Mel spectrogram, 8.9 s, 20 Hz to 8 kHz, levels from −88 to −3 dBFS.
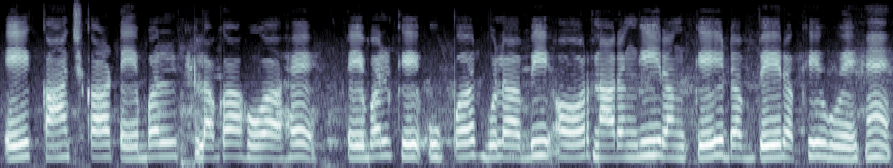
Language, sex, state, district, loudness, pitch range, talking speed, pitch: Hindi, female, Rajasthan, Jaipur, -11 LUFS, 220-240 Hz, 130 wpm, 230 Hz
